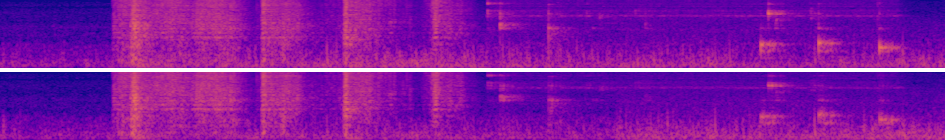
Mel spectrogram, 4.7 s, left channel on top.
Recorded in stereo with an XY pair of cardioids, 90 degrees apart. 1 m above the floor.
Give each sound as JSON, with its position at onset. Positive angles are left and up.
{"t": 0.6, "sound": "crumpling", "azimuth_deg": -20, "distance_m": 3.0}
{"t": 2.4, "sound": "dripping", "azimuth_deg": 65, "distance_m": 1.7}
